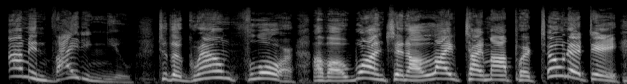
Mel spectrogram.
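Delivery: normal talking voice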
